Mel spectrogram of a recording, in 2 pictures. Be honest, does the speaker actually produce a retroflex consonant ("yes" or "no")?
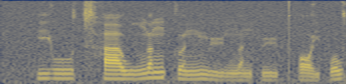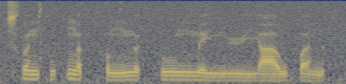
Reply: no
